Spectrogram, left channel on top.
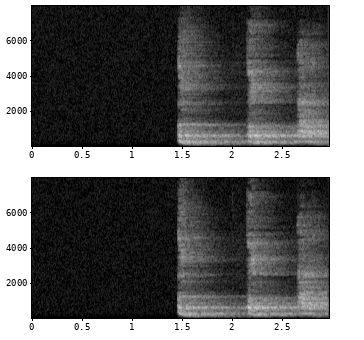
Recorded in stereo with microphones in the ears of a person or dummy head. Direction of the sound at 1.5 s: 20° right (ahead or behind).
